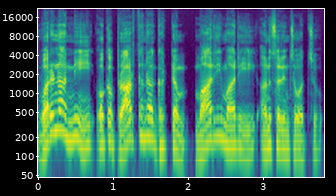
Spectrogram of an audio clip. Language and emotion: Telugu, neutral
